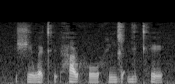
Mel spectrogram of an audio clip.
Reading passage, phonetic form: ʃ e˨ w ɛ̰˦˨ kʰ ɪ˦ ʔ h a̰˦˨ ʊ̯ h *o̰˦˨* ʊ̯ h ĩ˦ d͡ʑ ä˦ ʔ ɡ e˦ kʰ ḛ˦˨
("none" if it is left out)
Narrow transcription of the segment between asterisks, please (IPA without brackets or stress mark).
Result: o˨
